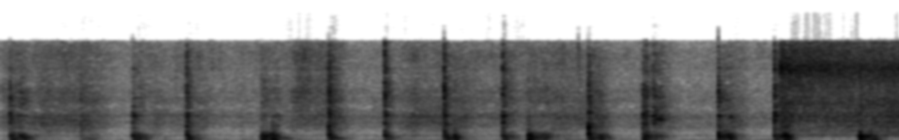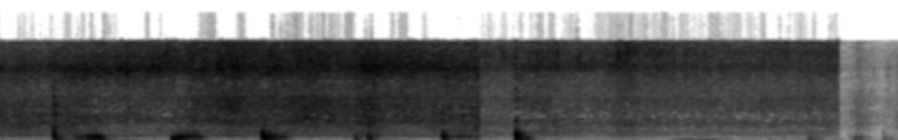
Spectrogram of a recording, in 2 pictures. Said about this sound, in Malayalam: ഇനി ഇതിലേക്ക് കറിവേപ്പില ഇട്ട് കൊടുക്കാം. ഇനി ഇത് നന്നായിട്ടൊന്ന് വഴണ്ട് വരണം.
